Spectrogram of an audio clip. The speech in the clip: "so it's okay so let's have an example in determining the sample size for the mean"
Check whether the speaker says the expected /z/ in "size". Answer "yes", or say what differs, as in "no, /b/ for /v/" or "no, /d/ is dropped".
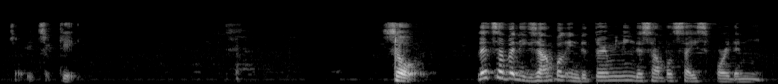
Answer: no, /s/ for /z/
